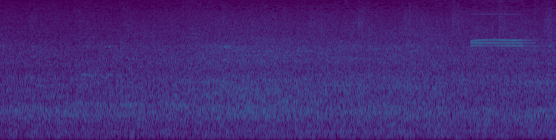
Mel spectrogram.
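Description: A large stadium crowd roars steadily in the distance.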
